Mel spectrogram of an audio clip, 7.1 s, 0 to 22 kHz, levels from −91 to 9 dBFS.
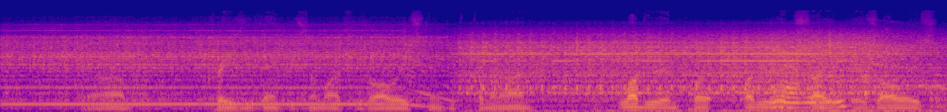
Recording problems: machinery noise; very loud; throughout; 3 dB above the speech

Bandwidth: 14.5 kHz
